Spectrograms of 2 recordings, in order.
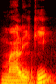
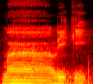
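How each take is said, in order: First: The first vowel is held short. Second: The first vowel is drawn out long. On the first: "aya anu dibaca pendek" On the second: "aya anu dibaca panjang"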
